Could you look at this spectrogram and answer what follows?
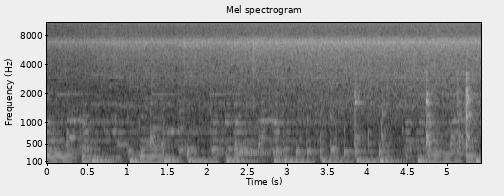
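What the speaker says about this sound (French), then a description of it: "On fait revenir les légumes quelques minutes." Grated zucchini and carrots with a garlic clove being sautéed in a pan, a steady close sizzle with stirring scrapes and clinks throughout, no one talking.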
